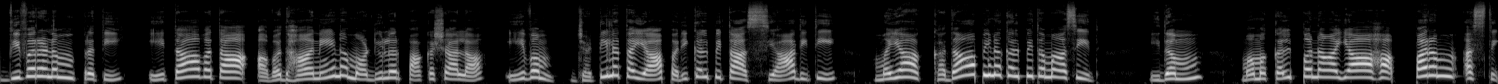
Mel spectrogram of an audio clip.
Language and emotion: Sanskrit, surprised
